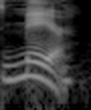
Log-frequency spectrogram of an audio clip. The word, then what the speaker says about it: Maire: It's not in my notes, but my last name is Mayor, which happens to rhyme with hair, because I am everything about hair.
